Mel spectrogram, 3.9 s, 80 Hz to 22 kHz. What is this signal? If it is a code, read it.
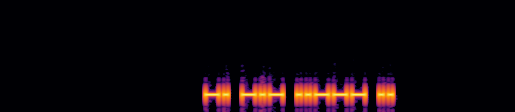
Morse code, heard as a keyed tone, about 36 wpm, 700 Hz. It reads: NK2I
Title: USA Call Signs - 4 Characters - 35wpm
